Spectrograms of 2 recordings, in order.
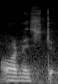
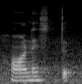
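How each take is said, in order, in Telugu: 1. ఈ పదం నేరుగా అచ్చు శబ్దంతో మొదలవుతుంది. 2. ఈ పదం వినిపించే h శబ్దంతో మొదలవుతుంది. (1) "అది ఆనెస్ట్" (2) "హానెస్ట్ కాదు"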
